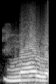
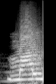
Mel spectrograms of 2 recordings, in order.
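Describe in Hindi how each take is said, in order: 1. स्वर एक गोलाकार अंग्रेज़ी-शैली का 'aw' ध्वनि है। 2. स्वर एक सादा खुला 'aa' ध्वनि है। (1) "मॉल होता है" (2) "माल नहीं होता है"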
